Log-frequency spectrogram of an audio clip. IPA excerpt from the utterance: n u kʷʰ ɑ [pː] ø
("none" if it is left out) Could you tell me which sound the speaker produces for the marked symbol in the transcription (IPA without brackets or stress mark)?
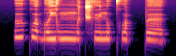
pː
